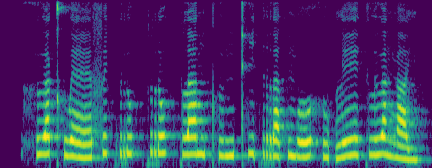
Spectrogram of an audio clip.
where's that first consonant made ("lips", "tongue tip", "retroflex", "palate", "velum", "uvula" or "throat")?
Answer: throat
